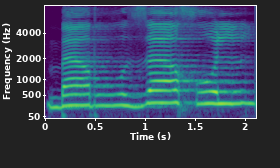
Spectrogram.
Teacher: Ro sukun dibaca secara tafkhim sebab harakat huruf sebelumnya fathah. Cara membacanya ro ditebalkan barzakhul.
